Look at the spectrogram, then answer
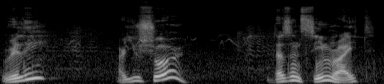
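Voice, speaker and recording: A man's voice: on the high side, wildly swooping pitch, takes it slowly, husky, exaggerated voice. A man playing a hesitant, lovestruck frontiersman in a video game, with a French accent and a sincere, earnest manner. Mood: doubtful. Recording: faint insect and outdoor ambience behind.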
